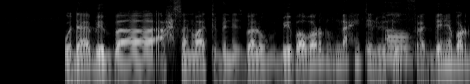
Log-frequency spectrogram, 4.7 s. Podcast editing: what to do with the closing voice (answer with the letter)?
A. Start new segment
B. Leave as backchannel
B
